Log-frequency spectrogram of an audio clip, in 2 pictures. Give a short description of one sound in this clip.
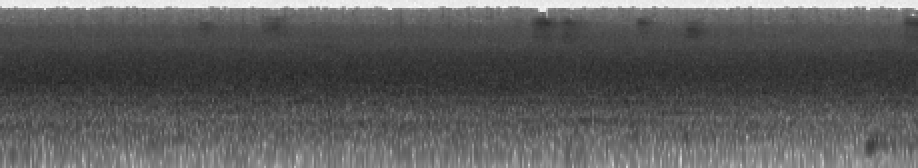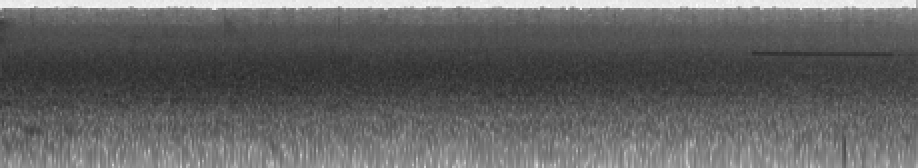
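A large stadium crowd roars steadily and slowly fades.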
